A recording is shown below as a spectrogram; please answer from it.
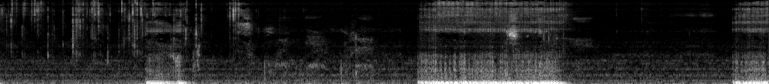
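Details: Loving Shiba Inu growling at its owners as a show of affection, not anger: three deep rumbling bursts, short, then about one and a half seconds, then another, separated by quieter stretches with soft voices and handling noise.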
